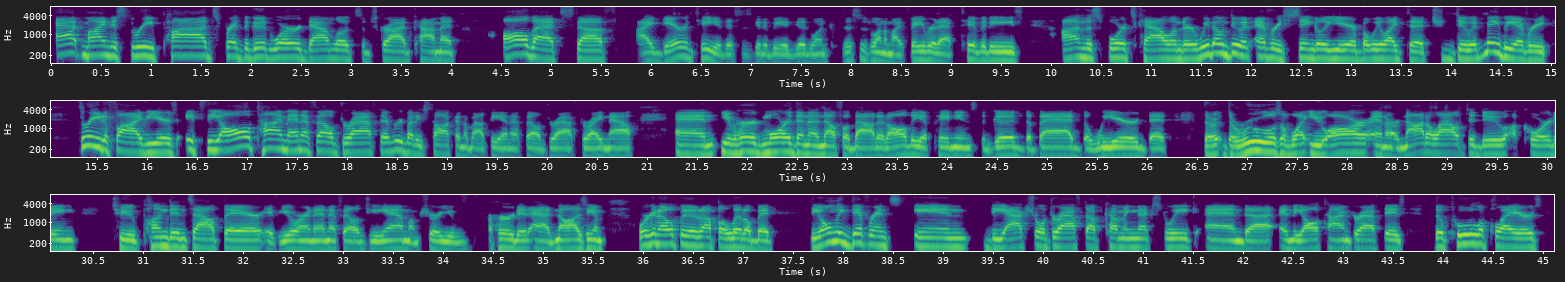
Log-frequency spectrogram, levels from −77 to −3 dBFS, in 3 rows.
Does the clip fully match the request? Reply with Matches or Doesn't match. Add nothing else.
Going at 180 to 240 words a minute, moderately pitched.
Matches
